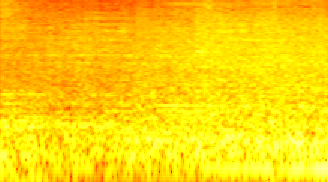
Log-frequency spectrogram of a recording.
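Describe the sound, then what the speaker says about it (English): Steady, loud rushing roar of the Gringotts waterfall in Hogwarts Legacy, a dense unbroken wash of falling water filling the whole moment without pauses or voices. "That waterfall washes away all enchantments."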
